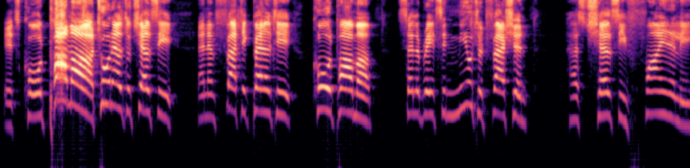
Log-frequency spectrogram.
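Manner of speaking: loud, high shout of the goal; goal call shout. Acted. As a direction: roar the goal like a commentator.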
